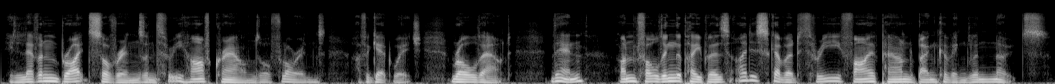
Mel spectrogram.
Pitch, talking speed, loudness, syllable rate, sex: 115 Hz, 155 wpm, -17 LUFS, 4.6 syllables/s, male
